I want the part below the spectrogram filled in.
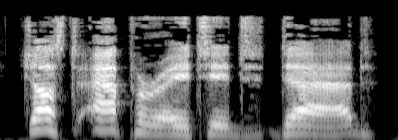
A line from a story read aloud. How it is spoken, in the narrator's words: said Percy loudly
